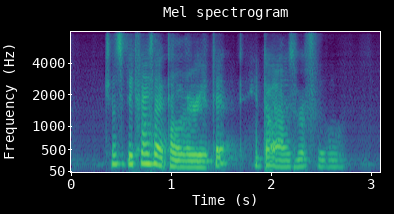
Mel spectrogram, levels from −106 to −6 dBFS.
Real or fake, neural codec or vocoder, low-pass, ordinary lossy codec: fake; codec, 16 kHz, 1 kbps, FreqCodec, smaller model; none; none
